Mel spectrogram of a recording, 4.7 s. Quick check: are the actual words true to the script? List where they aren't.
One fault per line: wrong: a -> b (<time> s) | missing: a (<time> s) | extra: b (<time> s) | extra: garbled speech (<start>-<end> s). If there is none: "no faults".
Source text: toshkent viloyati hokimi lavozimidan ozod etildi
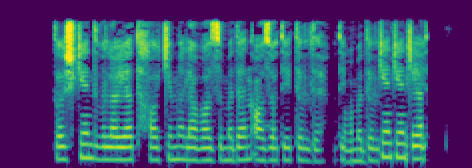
extra: garbled speech (3.4-4.3 s)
